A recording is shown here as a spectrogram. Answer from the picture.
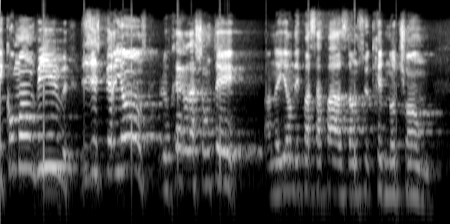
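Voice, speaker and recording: A man speaks in a raised, projected voice with lively intonation. There is noticeable background noise. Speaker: visiting preacher. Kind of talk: sermon. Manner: loud.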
